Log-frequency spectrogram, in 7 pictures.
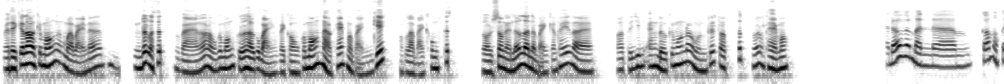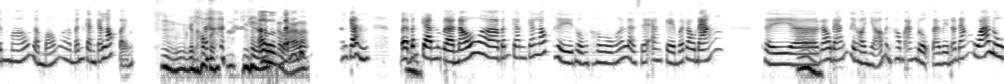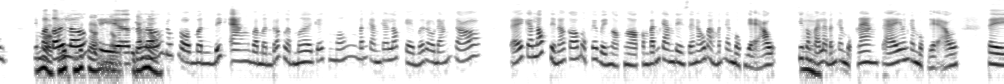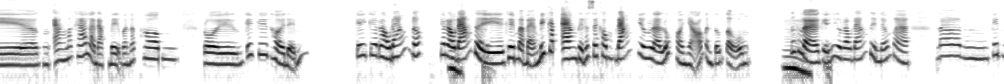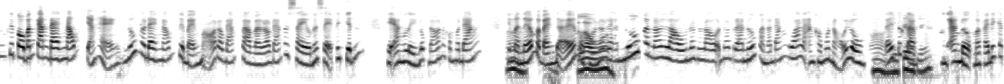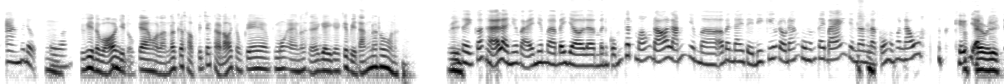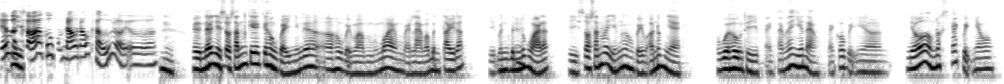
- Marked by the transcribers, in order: tapping; other background noise; laughing while speaking: "bánh canh cá lóc hả? Nghe"; chuckle; chuckle; unintelligible speech; chuckle
- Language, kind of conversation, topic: Vietnamese, podcast, Món ăn nào gợi nhớ quê nhà với bạn?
